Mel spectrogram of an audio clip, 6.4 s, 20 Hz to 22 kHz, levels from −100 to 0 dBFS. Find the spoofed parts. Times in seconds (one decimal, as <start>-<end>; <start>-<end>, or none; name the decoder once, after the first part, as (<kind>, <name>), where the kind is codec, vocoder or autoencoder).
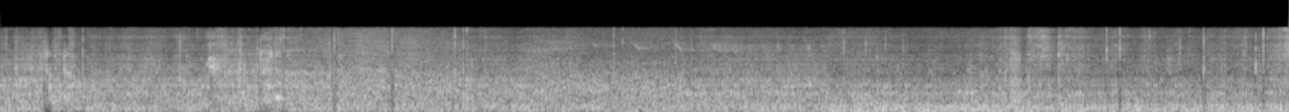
0.0-1.4 (codec, HILCodec); 2.3-2.7; 3.4-6.4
